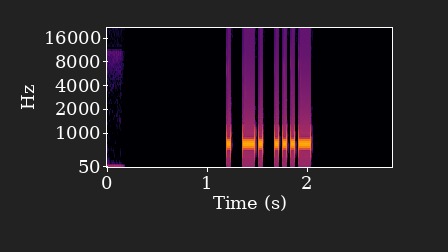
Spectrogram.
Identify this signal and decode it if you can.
Morse code, heard as a keyed tone, about 30 wpm, 700 Hz. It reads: ENV
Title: USA Call Sign Postfixes - 3 Letters 30wpm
